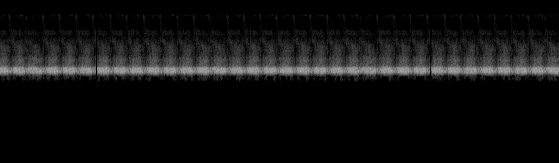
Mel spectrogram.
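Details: Summer-night crickets in a moonlit farm meadow keep up a continuous high-pitched pulsing chirp, regular beats roughly four per second, the only sound present.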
